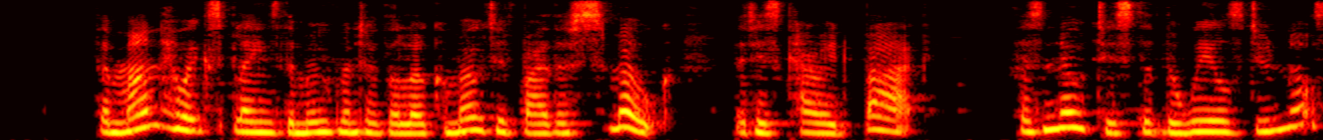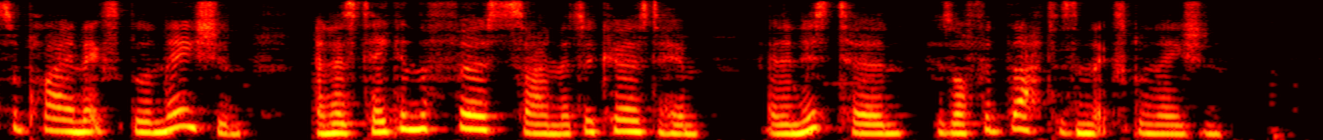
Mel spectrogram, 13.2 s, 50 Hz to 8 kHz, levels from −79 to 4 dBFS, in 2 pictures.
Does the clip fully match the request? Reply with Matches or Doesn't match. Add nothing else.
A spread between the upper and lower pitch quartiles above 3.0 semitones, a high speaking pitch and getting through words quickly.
Matches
